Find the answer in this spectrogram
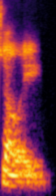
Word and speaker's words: Chelle: I know it's spelled weird, but that's part of me being brave and putting myself out there is it is pronounced Chelle.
